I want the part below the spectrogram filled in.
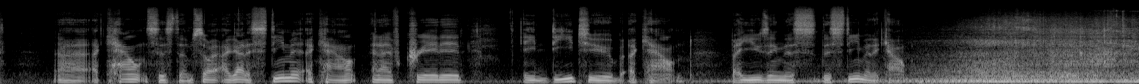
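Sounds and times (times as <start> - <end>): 
speech: 0.5 - 9.6
big truck driving by: 8.0 - 11.3.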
